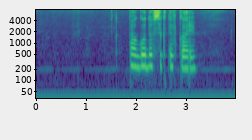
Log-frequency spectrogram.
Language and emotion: Russian, neutral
